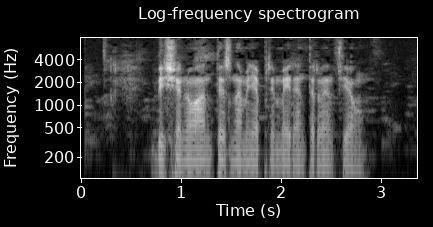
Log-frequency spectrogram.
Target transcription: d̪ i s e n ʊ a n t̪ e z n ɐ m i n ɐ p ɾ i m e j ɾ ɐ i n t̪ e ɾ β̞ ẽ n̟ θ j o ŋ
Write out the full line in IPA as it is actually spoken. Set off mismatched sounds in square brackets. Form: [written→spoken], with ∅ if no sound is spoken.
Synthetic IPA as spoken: d̪ i [s→ʃ] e n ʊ a n t̪ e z n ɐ m i [n→ɲ] ɐ p ɾ i m e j ɾ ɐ i n t̪ e ɾ β̞ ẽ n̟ θ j o ŋ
